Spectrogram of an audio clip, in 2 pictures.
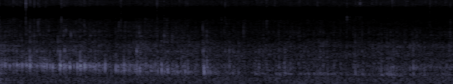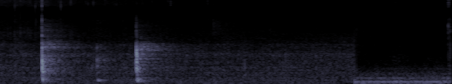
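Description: Hibiscus tea being strained, a soft continuous trickle and splash of liquid with a few sharp knocks of a utensil midway, ending abruptly in near quiet.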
